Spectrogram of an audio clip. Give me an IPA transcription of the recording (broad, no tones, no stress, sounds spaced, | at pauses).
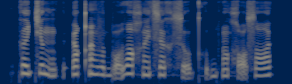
k ɐ c ə ŋ | ʔ ʏ qʼ ĩ v ɐ b o̰ ðˤ ə˞ χ ĩ s œ x s o̰ kʰ ṵ b ʔ õ χ o̰ sˤ œ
